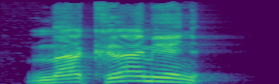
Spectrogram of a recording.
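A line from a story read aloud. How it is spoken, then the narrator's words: Growling. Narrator (Russian): Прорычал он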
